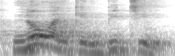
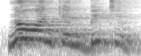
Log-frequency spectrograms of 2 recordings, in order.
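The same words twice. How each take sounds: First: Said in the usual way. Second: No said high and loud, a firm insistence; stress on No. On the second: Real, not acted. To the audience, insisting nobody can beat Lungu, stress on No. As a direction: lean hard on No, higher and louder.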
